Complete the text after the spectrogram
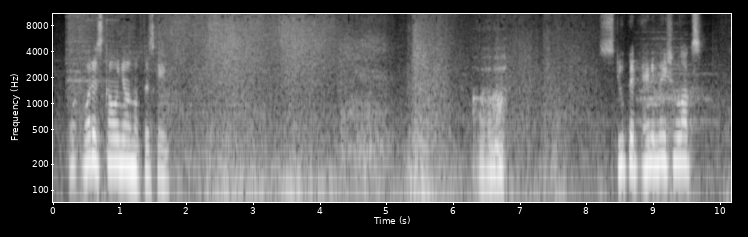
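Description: A spell bursts with a crackling flash.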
